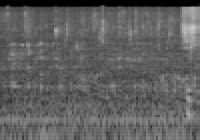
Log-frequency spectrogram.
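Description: Water running steadily from a chrome waterfall-spout bathroom faucet, a wide sheet pouring into the sink basin.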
